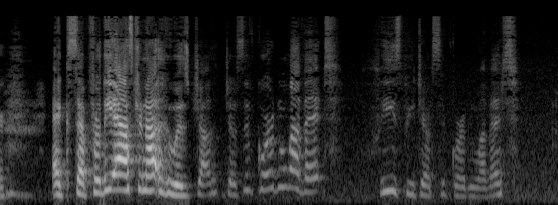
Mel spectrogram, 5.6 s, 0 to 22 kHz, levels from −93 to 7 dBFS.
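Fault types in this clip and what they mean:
Short stall from a late packet: just after "except for" and before "the astronaut who is", around 0.97 to 1.01 s, a late packet emptied the jitter buffer, so the last sound is held about 16 ms. Nothing is lost, unlike a dropout, but the delay grows 16 ms.
Automatic gain rising: from about 1.96 to 5.25 s, after "the astronaut who is", the talker moves away and the input falls about 21 dB. The gain control then slowly adds about 7 dB, and the room noise swells with the voice, which a talker moving alone would not cause.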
